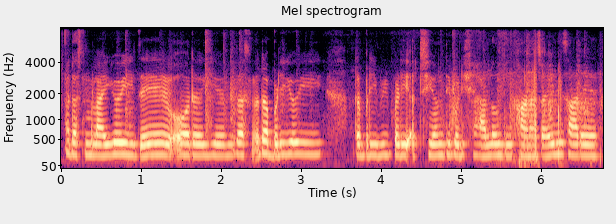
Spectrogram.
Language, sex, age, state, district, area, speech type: Dogri, female, 18-30, Jammu and Kashmir, Reasi, rural, spontaneous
